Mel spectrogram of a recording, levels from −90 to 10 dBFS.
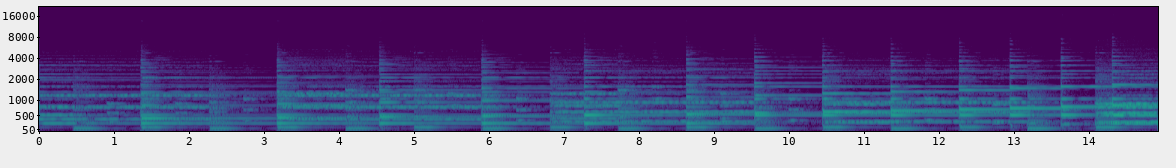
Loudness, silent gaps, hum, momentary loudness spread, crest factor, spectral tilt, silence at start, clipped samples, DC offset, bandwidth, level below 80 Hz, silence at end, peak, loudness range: -41 LUFS; none; none; 10 LU; 20 dB; -7 dB/octave; 0 s; under 0.1%; under 0.1%; 9.8 kHz; -66 dBFS; 0 s; -22 dBFS; 4 LU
